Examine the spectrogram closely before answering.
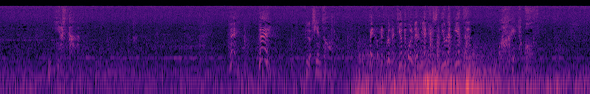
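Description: A wounded man groans and speaks weakly.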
